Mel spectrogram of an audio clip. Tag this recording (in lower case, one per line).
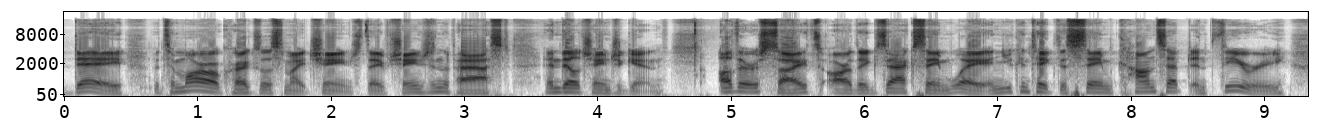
speech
